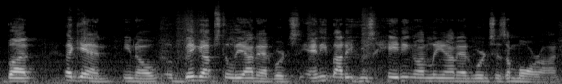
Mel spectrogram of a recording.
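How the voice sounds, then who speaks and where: Rambling and emphatic, a sports radio host born in Philadelphia airs his strong opinions on his talk show. He speaks at a moderate pace with a fairly high pitch, over slight background noise.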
